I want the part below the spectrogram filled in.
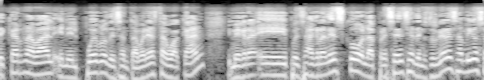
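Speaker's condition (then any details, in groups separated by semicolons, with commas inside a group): No condition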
